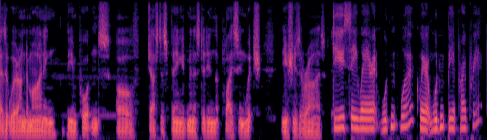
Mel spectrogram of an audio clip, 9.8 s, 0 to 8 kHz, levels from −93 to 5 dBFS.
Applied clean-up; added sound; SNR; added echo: classical method Wiener filter.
